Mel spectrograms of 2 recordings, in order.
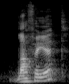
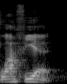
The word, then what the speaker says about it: Lafayette: make up for that by mispronouncing all the things they named around here Lafayette no it's Lafayette Tero ter trying to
